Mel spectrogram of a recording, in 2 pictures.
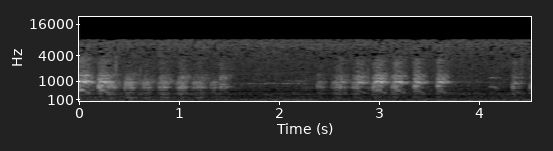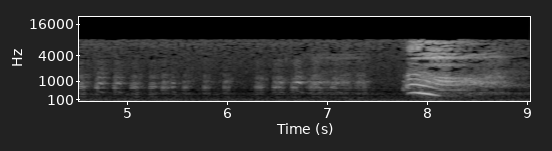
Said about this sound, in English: I see we are back with the birds again. Your 6 geese a-laying have just arrived, and are happily doing so for all they're worth.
